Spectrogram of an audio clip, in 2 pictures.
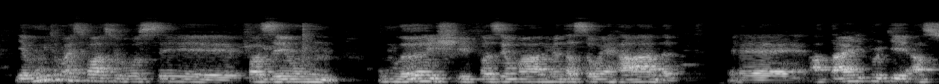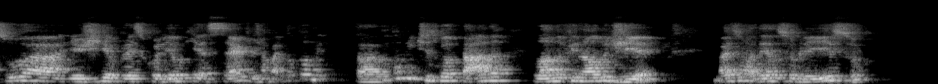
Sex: male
